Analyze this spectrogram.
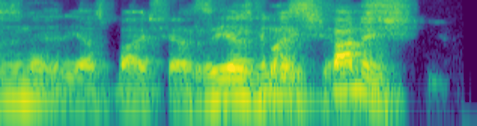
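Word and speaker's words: Rías Baixas: It's hard to pronounce, isn't it? Rias Baixas.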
